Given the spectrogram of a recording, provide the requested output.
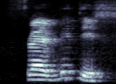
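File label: "flebitis", Malay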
